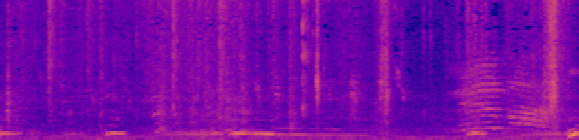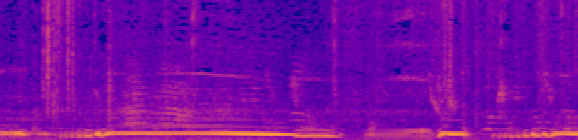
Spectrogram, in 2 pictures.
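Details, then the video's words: Captive puter dove singing pelung coos: faint, broken cooing first, then a loud rolling run into a drawn-out level note ending in a downward step, followed by another rising yelp. "Puter Pelung"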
